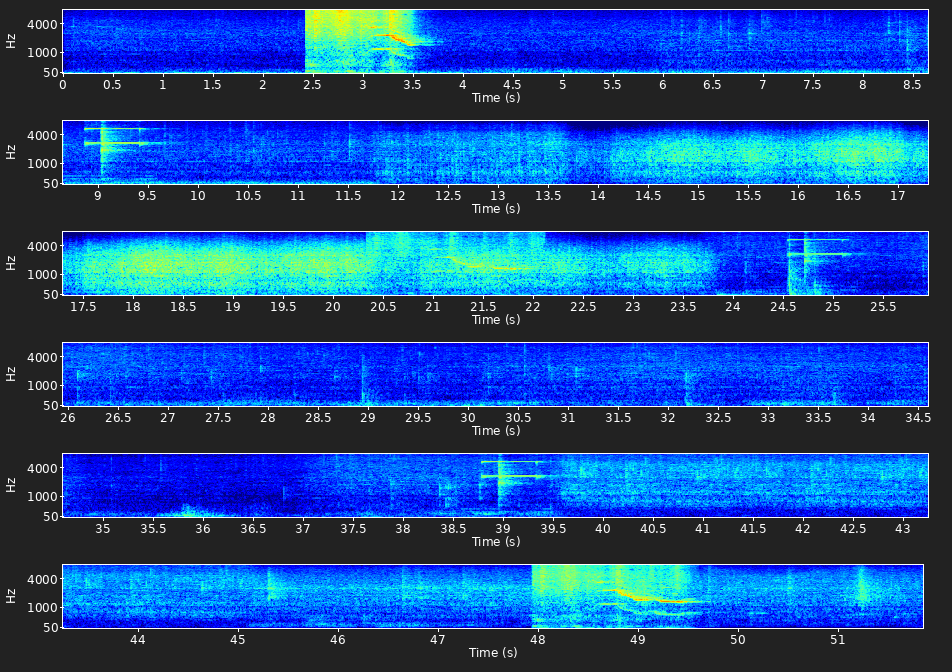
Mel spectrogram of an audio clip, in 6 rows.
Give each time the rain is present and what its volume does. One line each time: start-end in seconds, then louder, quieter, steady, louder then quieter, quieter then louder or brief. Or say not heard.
0.0-51.8 louder then quieter.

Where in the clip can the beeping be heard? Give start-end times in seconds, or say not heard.
8.4-9.6, 24.1-25.2, 38.3-39.5.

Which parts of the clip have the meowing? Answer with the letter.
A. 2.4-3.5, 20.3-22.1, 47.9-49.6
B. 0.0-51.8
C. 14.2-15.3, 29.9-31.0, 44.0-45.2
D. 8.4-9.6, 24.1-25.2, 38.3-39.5
A.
